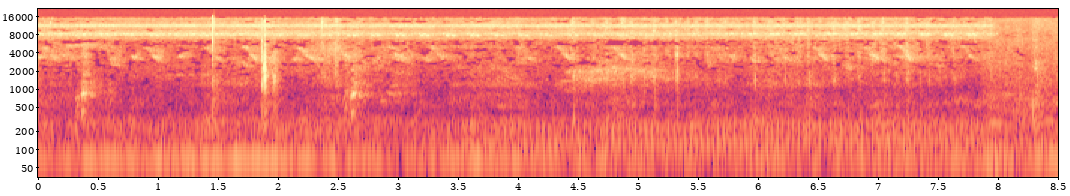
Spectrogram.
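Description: Faint chirping of small birds, many short high calls, with a few soft sharp clicks and a low steady hum beneath.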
